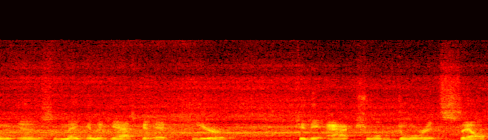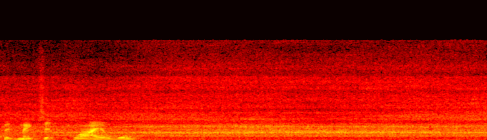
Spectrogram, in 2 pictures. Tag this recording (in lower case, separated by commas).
speech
